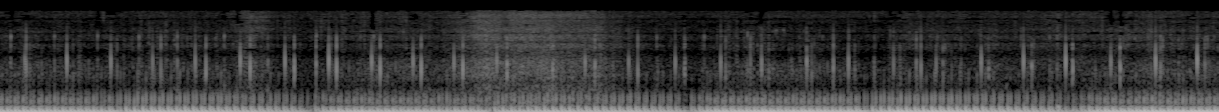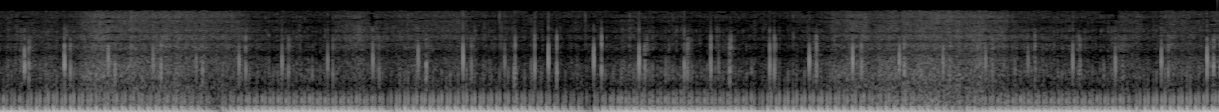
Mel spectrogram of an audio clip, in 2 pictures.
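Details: Loud close purring from a cat, a deep regular rumble rising and falling with each breath about every two seconds, accompanied by faint crackle and rattle.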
